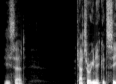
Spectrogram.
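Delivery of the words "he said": usual speaking voice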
